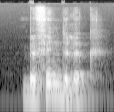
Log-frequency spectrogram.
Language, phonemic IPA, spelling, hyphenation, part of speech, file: Dutch, /bəˈvɪn.də.lək/, bevindelijk, be‧vin‧de‧lijk, adjective, Nl-bevindelijk.ogg
- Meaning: 1. of or pertaining to certain conservative orthodox (sections of) Reformed churches that emphasise strict scriptural authority and a passive experiential mysticism; ultraorthodox 2. experiential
